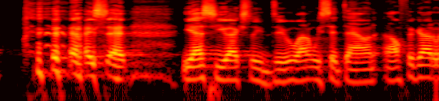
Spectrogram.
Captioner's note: laughs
